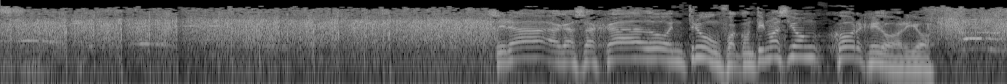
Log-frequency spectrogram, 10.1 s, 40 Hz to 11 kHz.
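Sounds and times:
large audience applauding in a theatre: 0:00.0 - 0:06.1, 0:09.2 - 0:10.0
speech: 0:05.0 - 0:09.6.

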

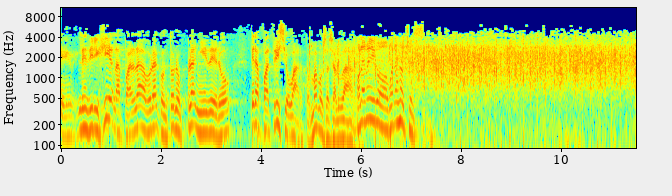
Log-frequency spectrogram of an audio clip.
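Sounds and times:
speech: 0:00.0 - 0:07.6
one person clapping hands: 0:04.9 - 0:11.5.

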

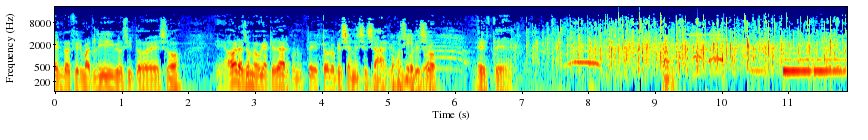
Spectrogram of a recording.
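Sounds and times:
speech: 0:00.0 - 0:07.2, 0:09.1 - 0:09.4
audience applause at a live book-signing appearance: 0:06.6 - 0:11.8.

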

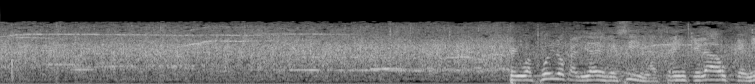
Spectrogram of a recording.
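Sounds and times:
studio audience applause: 0:00.0 - 0:07.5
speech: 0:05.1 - 0:07.5.

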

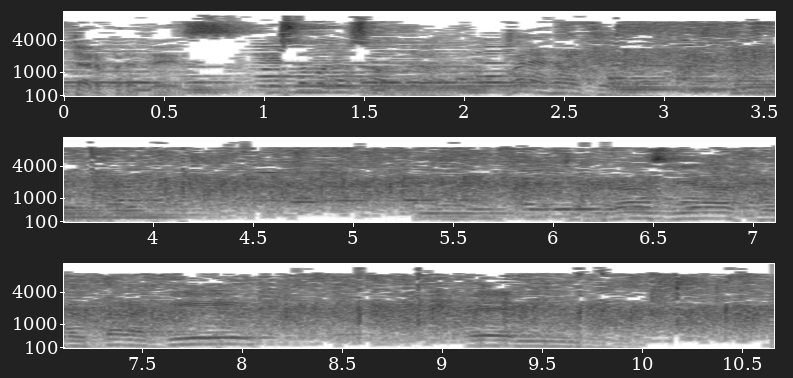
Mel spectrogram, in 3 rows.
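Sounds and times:
speech: 0:00.0 - 0:04.3, 0:05.4 - 0:08.3, 0:09.2 - 0:09.9
audience applause at a live stage show: 0:02.5 - 0:10.6.

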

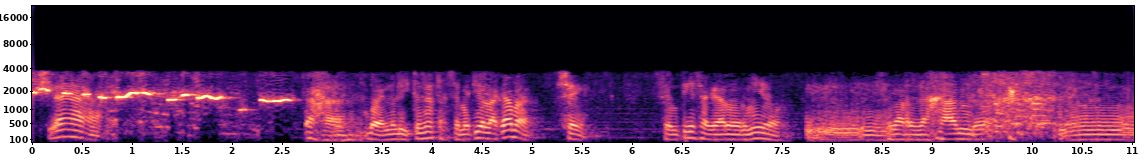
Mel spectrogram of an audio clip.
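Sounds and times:
person whistling a tune: 0:00.0 - 0:02.7
speech: 0:00.2 - 0:01.4, 0:02.7 - 0:05.7, 0:06.3 - 0:08.0, 0:08.6 - 0:11.0
laughter: 0:00.5 - 0:02.5, 0:08.8 - 0:11.0.

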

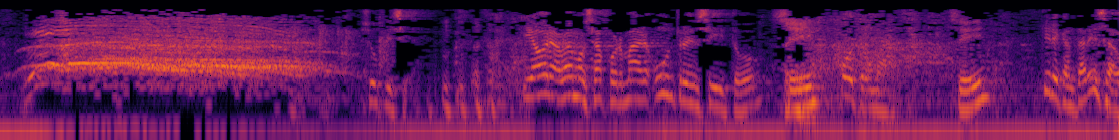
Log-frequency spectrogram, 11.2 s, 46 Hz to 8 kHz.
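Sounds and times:
group of people shouting and whooping in celebration: 0:00.1 - 0:03.6
speech: 0:03.7 - 0:11.1
laughter: 0:04.2 - 0:05.5, 0:07.9 - 0:10.4.

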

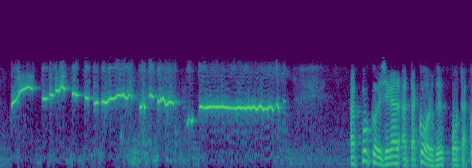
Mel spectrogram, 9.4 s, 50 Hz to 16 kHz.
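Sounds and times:
person whistling a wavering melody: 0:00.2 - 0:05.8
speech: 0:07.0 - 0:09.4.

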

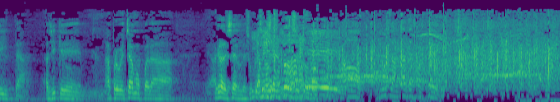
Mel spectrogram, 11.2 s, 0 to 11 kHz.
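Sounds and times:
speech: 0:00.0 - 0:09.1
audience applause at a live show in a Madrid hall: 0:05.4 - 0:11.1.

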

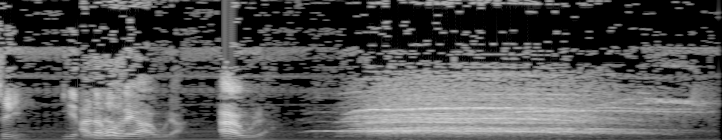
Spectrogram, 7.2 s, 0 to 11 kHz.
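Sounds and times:
speech: 0:00.0 - 0:02.8
large crowd shouting a single word in unison: 0:03.1 - 0:07.0.

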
